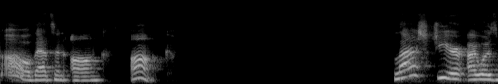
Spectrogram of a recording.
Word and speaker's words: ankh: mirror is today and the name for a mirror in ancient egyptian was ankh a-n-k-h and the word for everlasting life is unk a-n-k-h and some people say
